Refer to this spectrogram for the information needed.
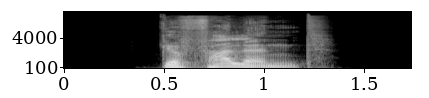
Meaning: present participle of gefallen
- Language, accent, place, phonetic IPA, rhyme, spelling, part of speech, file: German, Germany, Berlin, [ɡəˈfalənt], -alənt, gefallend, verb, De-gefallend.ogg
